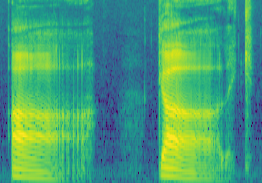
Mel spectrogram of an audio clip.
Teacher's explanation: we want a nice long open a vowel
